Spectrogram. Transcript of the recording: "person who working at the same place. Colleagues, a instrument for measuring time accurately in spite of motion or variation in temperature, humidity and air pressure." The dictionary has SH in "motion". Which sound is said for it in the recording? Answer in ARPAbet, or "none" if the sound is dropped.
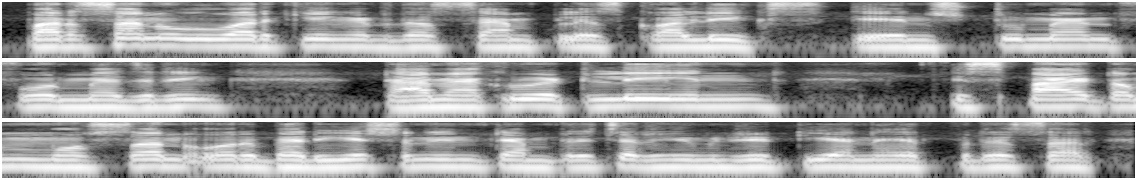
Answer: S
